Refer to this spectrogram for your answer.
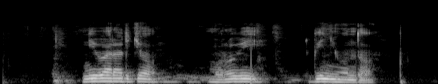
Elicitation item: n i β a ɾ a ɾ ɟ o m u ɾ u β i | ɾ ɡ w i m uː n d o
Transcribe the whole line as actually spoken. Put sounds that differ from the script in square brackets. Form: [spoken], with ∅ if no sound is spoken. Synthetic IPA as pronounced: n i β a ɾ a ɾ ɟ o m u ɾ u β i | ɾ ɡ w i [ɲ] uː n d o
